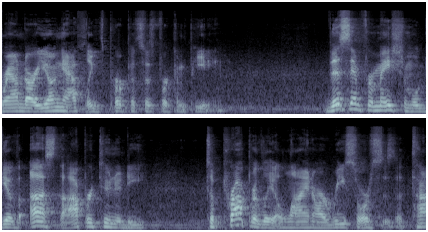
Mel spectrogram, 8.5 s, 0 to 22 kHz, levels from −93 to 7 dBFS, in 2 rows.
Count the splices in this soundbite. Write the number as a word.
zero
